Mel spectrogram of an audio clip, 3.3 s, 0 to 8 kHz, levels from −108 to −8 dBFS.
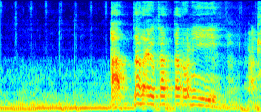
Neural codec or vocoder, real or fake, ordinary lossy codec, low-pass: codec, 16 kHz, 4 kbps, FunCodec, trained on Chinese and English, 50 frames a second; fake; none; none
